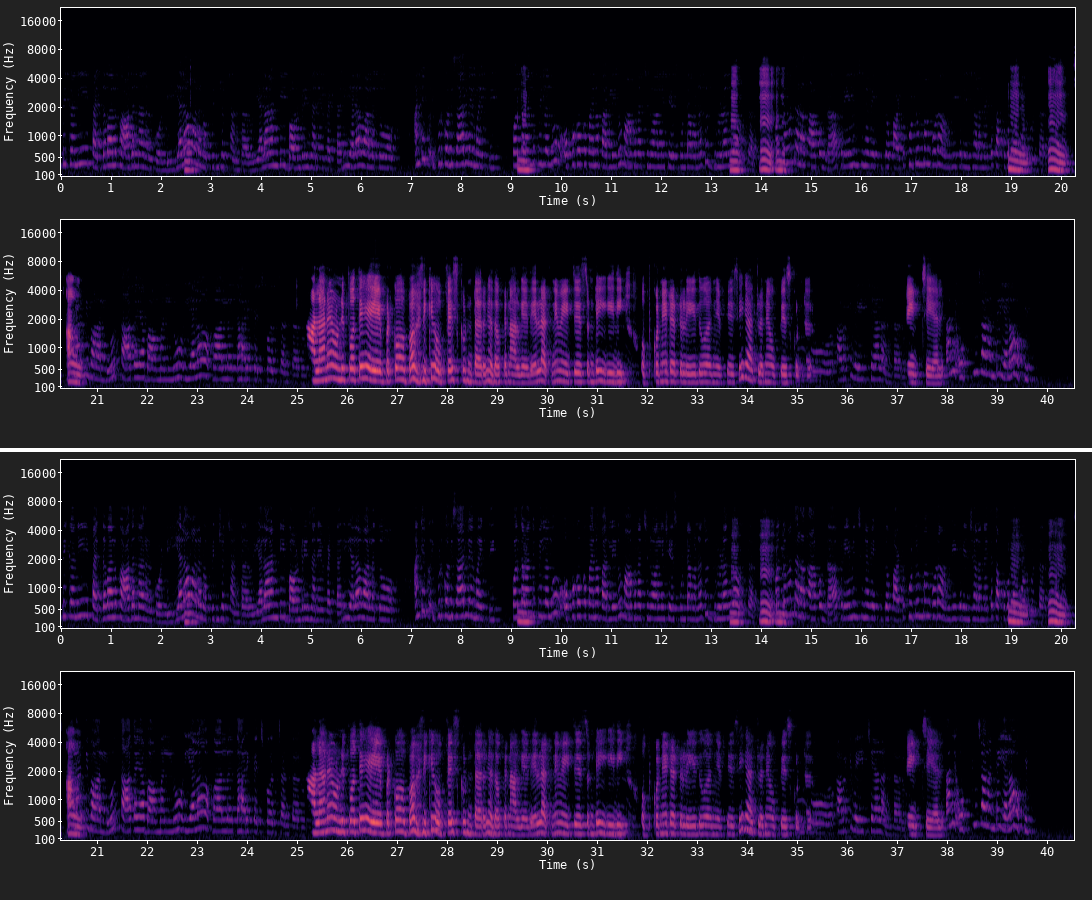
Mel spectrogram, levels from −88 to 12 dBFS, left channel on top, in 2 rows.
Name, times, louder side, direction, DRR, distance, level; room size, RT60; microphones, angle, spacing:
voice 1, 0.0-6.6 7.1-8.7 9.0-13.9 14.3-19.9 20.4-25.2 31.4-31.8 35.0-37.2 38.0-39.6, right 3 dB, 80° right, 3 dB, 3.0 m, -53 dB
voice 2, 14.0-14.5 18.9-19.3 19.7-20.1 20.4-20.7 25.2-35.3 37.2-37.9, left 3 dB, 70° left, 9 dB, 1.3 m, -36 dB
15.0 x 6.7 x 7.2 m, 0.44 s
head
